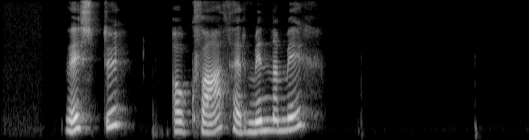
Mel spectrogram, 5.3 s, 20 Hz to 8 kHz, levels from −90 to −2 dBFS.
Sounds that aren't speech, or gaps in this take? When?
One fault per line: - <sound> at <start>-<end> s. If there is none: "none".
none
